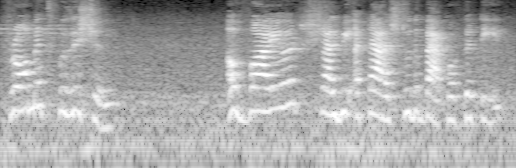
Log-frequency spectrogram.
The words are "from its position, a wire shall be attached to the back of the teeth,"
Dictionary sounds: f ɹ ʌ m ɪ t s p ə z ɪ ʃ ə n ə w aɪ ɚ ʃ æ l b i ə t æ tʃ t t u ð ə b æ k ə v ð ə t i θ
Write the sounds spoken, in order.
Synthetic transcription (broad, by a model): f ɹ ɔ m ɪ t s p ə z ɪ ʃ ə n ə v aɪ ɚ ʃ æ l b i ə t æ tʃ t t u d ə b æ k ə v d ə t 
